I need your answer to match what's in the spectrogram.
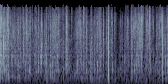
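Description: Steady crunching and crackling of someone munching on crunchy dry rabbit food, with dense brittle snaps running continuously and a few sharper bites standing out.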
